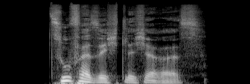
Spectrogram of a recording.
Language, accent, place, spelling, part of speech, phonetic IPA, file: German, Germany, Berlin, zuversichtlicheres, adjective, [ˈt͡suːfɛɐ̯ˌzɪçtlɪçəʁəs], De-zuversichtlicheres.ogg
- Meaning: strong/mixed nominative/accusative neuter singular comparative degree of zuversichtlich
